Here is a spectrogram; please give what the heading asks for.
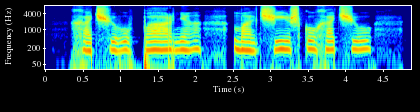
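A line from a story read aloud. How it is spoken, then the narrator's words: Whispered. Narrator (Russian): шептала Клава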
